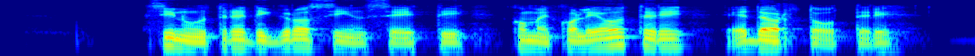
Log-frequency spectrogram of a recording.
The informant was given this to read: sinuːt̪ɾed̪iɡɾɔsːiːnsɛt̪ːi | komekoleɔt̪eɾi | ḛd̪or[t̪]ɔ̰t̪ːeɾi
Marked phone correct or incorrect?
correct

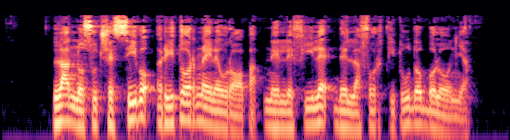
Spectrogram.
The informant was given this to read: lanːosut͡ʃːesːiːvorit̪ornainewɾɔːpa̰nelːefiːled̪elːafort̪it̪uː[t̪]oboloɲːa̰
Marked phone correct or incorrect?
incorrect: d̪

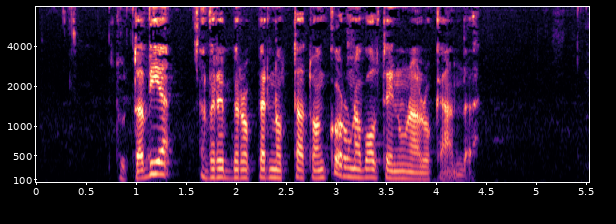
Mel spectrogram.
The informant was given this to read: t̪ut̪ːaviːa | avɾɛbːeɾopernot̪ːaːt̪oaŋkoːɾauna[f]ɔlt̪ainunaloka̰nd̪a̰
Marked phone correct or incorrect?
incorrect: v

